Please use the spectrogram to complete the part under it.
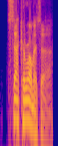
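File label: "saccharometer", British English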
